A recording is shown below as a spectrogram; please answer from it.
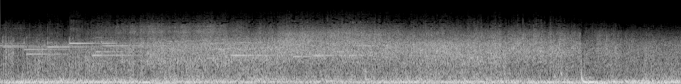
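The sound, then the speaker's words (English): A loud explosion: a dense, roaring blast of noise that stays heavy and sustained across the whole stretch, with deep low rumble beneath. “Did he explode? Oh, I guess he blew up.”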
